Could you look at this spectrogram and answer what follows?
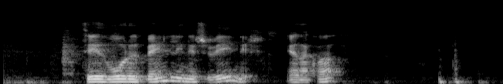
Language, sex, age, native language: Icelandic, male, 30-39, Icelandic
